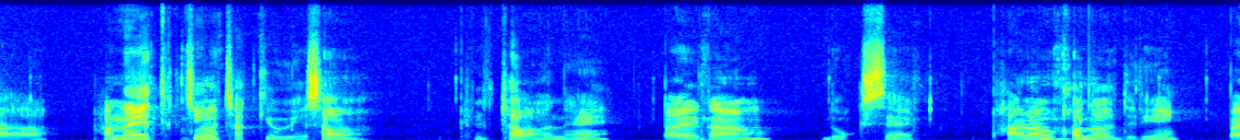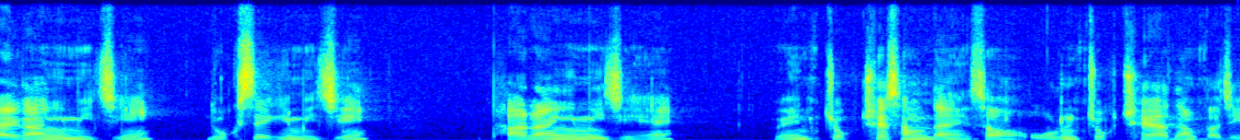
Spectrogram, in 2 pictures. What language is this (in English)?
Korean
